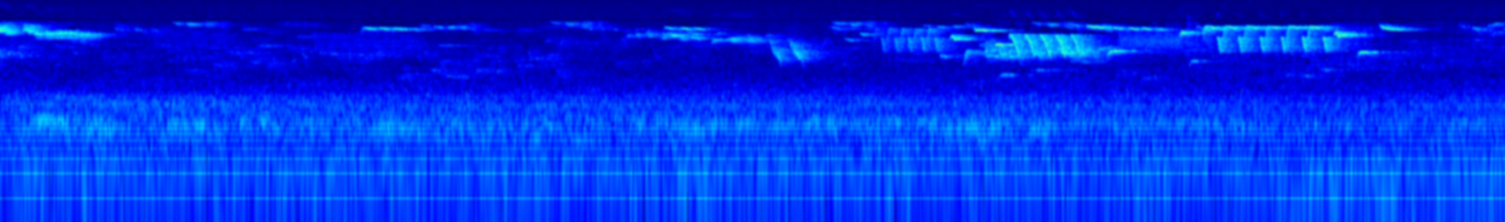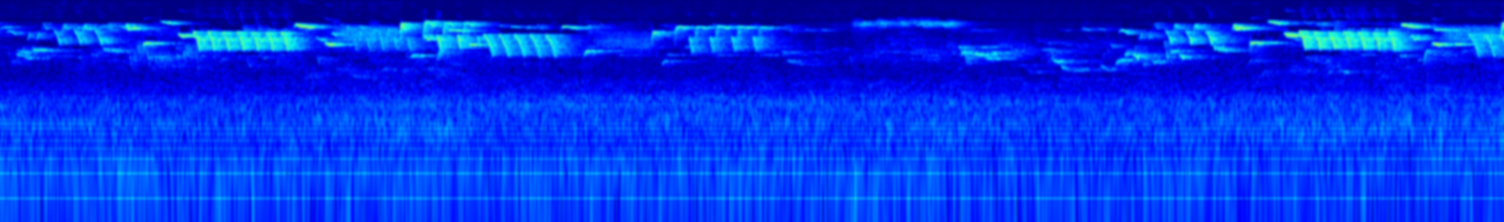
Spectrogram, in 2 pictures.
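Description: Small birds chirping and calling in high, rapid trilled phrases of about a second each, repeated again and again, over a faint steady outdoor background.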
